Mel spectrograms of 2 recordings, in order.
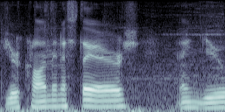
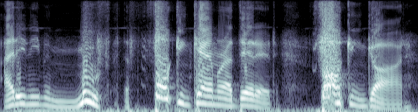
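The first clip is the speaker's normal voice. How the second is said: furious shout; 6 semitones higher, 7 dB louder than usual. Real, not acted. Raging at a game death.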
